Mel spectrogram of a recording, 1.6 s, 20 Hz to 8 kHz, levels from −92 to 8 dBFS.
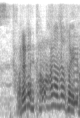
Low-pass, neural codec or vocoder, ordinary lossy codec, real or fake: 7.2 kHz; codec, 16 kHz in and 24 kHz out, 0.6 kbps, FireRedTTS-2 codec; none; fake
